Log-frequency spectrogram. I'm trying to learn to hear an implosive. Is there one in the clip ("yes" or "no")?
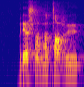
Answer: no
